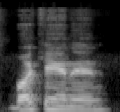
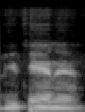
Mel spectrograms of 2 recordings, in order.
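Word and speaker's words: Buchanan: in Nashville and uh it's bu Canon not Buchanon deum not demon Bruin and it's Riley not really so I just want to kind of throw that out there for those F that don't know Nashville lingo just gonna get to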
